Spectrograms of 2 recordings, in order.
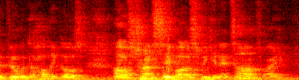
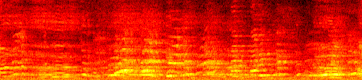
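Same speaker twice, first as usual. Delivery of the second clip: long high helpless laugh; high laughter. Real, not acted. Laughing at his own story.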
